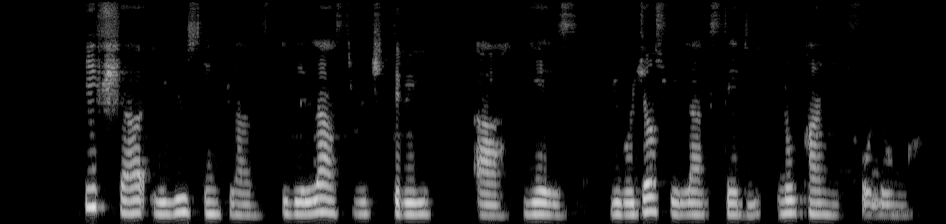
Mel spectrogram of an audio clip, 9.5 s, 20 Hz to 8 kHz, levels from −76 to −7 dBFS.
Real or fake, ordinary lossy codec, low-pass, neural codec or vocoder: real; none; none; none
